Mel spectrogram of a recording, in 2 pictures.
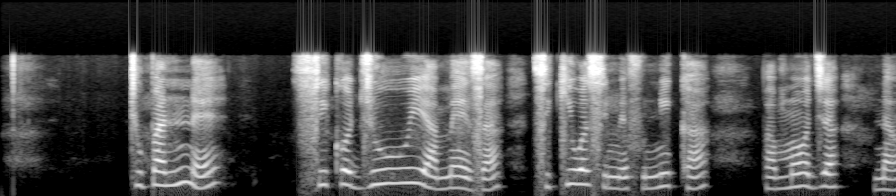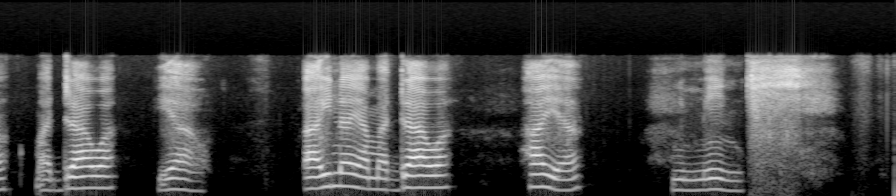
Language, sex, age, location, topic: Swahili, female, 18-24, Kisii, health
